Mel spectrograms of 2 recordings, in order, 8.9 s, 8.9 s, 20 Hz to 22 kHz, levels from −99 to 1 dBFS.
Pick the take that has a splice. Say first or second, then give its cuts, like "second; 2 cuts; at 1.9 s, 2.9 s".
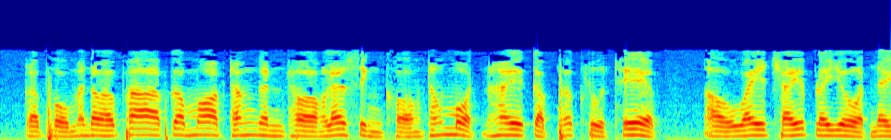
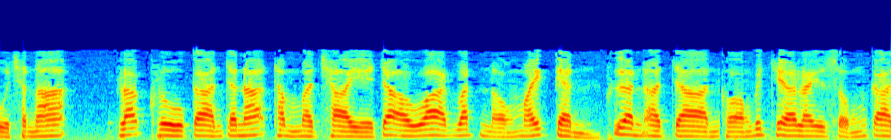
second; 1 cut; at 6.0 s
